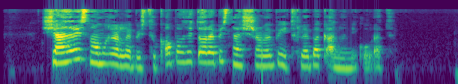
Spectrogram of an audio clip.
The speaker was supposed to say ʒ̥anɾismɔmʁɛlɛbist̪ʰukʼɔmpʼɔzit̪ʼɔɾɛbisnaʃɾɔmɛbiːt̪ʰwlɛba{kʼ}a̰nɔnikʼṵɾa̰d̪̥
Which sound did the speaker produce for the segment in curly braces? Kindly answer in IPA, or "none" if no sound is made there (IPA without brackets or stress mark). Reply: kʼ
